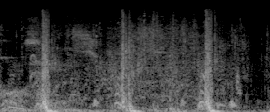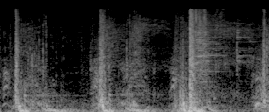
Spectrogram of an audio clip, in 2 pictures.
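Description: A heavy blunt weapon smacks into flesh again and again, about once a second.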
